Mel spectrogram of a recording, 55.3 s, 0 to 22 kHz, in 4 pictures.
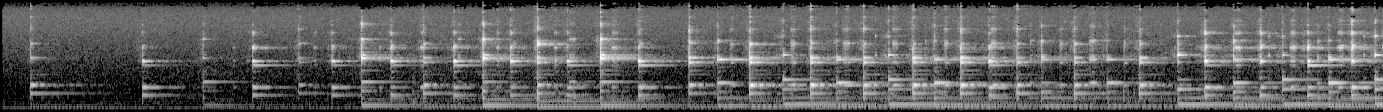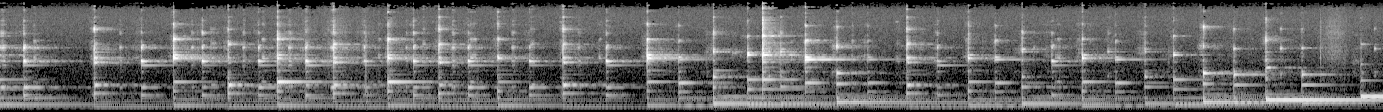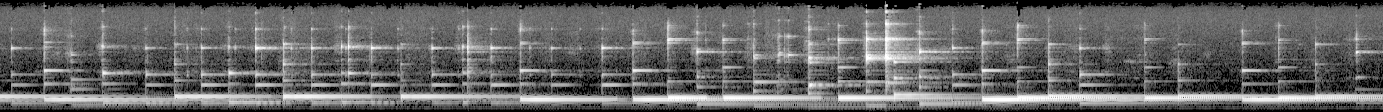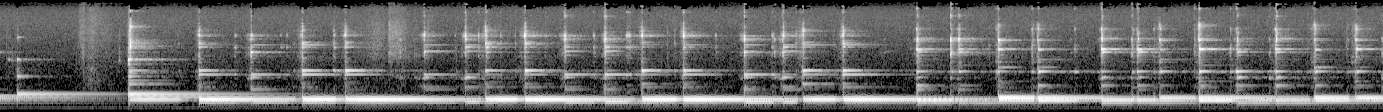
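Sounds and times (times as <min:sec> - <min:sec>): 
kalimba rambling: 0:00.3 - 0:55.3.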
